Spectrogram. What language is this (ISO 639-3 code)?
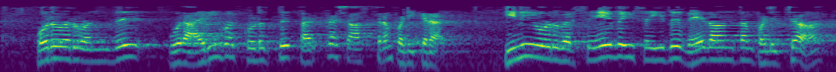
tam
